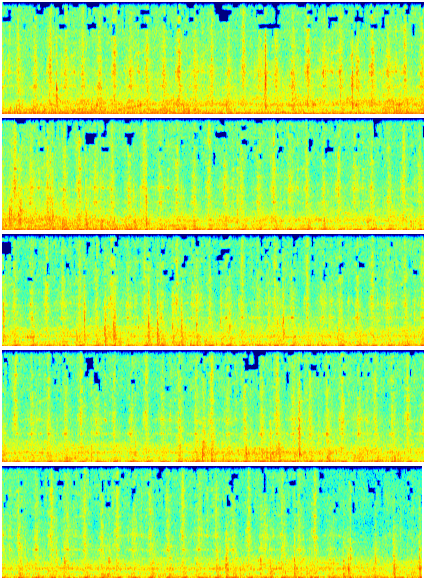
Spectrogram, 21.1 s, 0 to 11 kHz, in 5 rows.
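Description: The 15-inch gauge steam locomotive River Mite and its train running, a loud, noisy, steady sound that takes on a regular beat of about three pulses a second from about six seconds in.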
